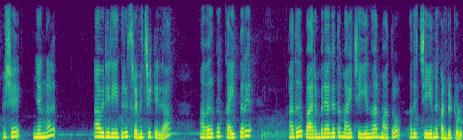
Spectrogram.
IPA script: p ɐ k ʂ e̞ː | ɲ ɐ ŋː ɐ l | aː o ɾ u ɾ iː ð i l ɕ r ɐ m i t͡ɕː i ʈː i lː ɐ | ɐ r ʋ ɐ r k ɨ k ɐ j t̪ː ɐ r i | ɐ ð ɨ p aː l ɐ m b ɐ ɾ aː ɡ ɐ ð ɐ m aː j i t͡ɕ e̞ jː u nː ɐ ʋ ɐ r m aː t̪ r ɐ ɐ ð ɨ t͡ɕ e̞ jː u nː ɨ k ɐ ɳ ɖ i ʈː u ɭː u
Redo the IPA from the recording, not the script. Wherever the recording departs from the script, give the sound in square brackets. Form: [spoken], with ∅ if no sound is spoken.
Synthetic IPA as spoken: p ɐ k ʂ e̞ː | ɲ ɐ ŋː ɐ [ɭ] | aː o ɾ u ɾ iː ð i l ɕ r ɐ m i t͡ɕː i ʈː i lː ɐ | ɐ [∅] ʋ ɐ r k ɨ k ɐ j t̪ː ɐ r i | ɐ ð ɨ p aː [ɾ] ɐ m b ɐ ɾ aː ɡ ɐ ð ɐ m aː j i t͡ɕ e̞ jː u nː ɐ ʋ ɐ r m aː t̪ r ɐ ɐ ð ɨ t͡ɕ e̞ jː u nː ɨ k ɐ ɳ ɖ i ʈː u ɭː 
